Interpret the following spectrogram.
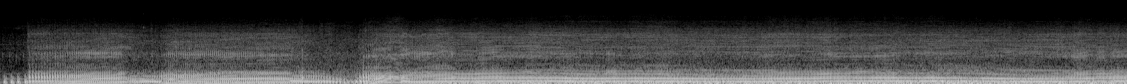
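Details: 2016 KTM Duke 390 single-cylinder after a shop fixed its stalling (owner had cleaned injector and throttle body; parts replaced): pulls smoothly through the revs and holds a steady, even drone under way, no surging or cutting out; running normally.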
